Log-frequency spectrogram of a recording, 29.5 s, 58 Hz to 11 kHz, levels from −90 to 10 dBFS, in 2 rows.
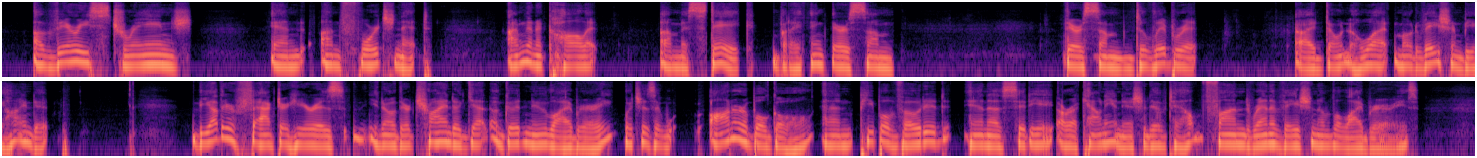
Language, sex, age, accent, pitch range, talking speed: English, male, 50-69, American, 120-145 Hz, 130 wpm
